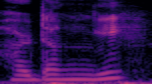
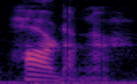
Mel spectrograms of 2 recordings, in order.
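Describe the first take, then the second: First: Hardangi in an attempted Norwegian accent, ending in "ee"; tentative copy of a Norwegian saying Hardangi; imitated Norwegian pronunciation. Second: Hardanger stressed on the first syllable, with "ah" vowels; careful "HAR-dahng-er" for Hardanger; dictionary pronunciation. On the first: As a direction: Hardangi as "har-DUNG-ee", Norwegian-style. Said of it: "a native Norwegian speaker, and it sounded like". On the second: Shown as a demonstration. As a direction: hit the start of Hardanger, ending in "er". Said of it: "the accent is here on the first syllable".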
